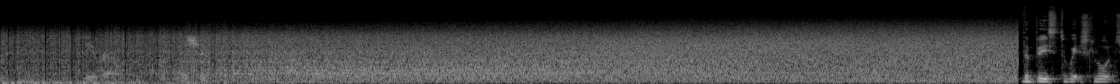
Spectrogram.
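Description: A rocket engine roars loudly and steadily as a rocket lifts off.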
